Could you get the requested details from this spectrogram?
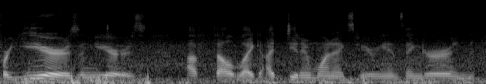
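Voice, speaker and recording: A soft-spoken man at a fairly low pitch and a fairly slow pace. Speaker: artist and video creator. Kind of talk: casual vlog monologue. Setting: outdoors in a park. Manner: halting, many fillers and restarts.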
